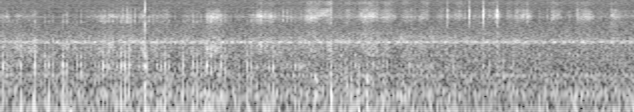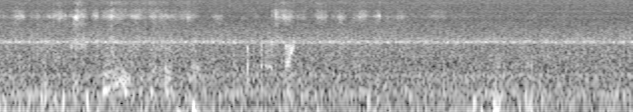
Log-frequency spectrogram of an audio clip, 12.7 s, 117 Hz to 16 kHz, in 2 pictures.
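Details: Indoors on 18 March 2020, Kuri the house cat purrs for affection after being brave through a vaccination shot. A continuous deep, even purr runs under faint quiet human speech and a couple of soft taps.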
